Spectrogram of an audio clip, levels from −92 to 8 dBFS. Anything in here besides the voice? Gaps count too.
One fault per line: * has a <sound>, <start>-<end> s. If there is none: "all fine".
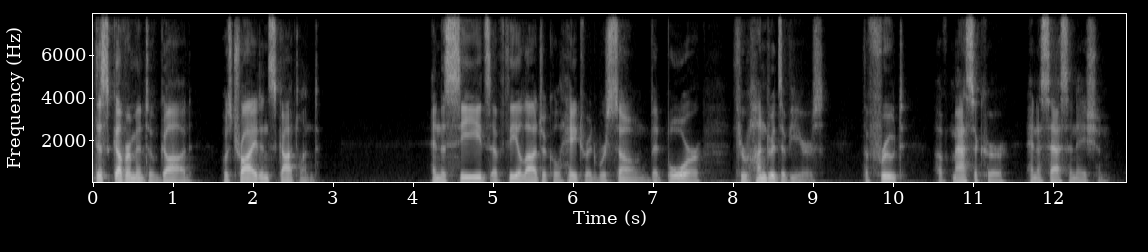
all fine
